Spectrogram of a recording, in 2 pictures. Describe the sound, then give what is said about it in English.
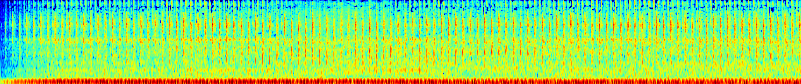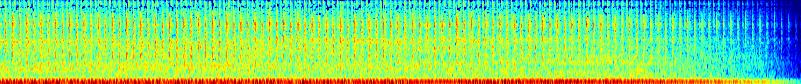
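A car engine idles with a faulty ticking noise, running as a steady, even, low-pitched drone for the whole sixteen seconds with no change in rhythm or level and no voices. “This is what the car sounded like.”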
